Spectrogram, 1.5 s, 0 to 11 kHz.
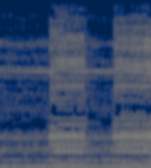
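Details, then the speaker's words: Motorcycle LED projector headlight (Beat FI, Titan 1.1 50/60W plug-and-play kit) whose 5-volt cooling fan runs on 12 volts: a loud, steady high-pitched buzz with a hum underneath, rising in steps, with strong vibration, because the fan is overdriven. "Ini tuh suara kipasnya kencang banget loh tuh berisik loh dia loh ini 5 volt"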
